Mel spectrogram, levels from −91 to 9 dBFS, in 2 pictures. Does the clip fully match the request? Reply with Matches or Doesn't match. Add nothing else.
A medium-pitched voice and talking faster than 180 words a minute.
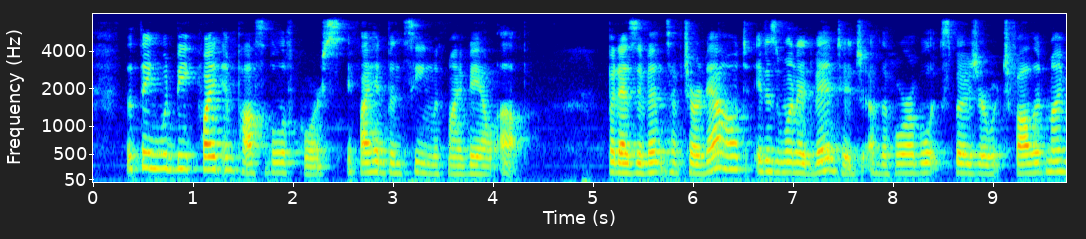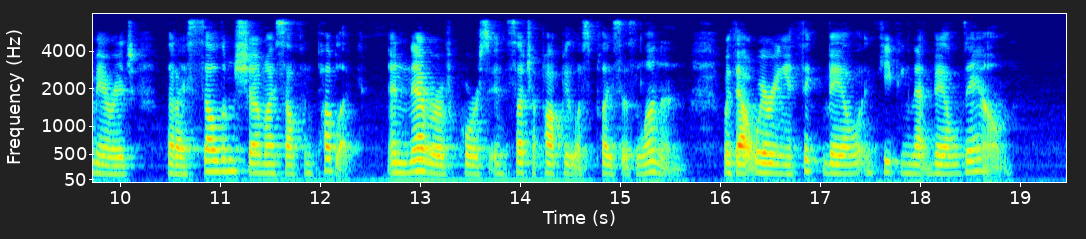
Matches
